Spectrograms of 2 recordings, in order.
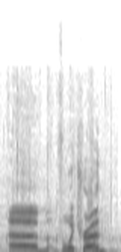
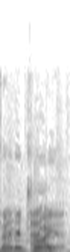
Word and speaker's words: Vernon Troyer: Voitron. He's trying to say Vernon Troyer. How do you say his surname? Or something like that. He's mini. Vernon Troyer.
